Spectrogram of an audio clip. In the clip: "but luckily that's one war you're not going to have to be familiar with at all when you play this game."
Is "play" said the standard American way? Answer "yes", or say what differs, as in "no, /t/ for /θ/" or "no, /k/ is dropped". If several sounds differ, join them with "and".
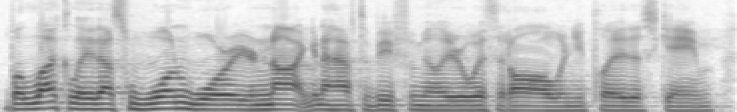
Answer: yes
